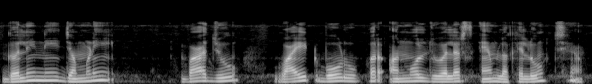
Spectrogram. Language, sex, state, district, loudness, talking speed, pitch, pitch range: Gujarati, male, Gujarat, Navsari, -17 LUFS, 110 wpm, 140 Hz, 130-165 Hz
